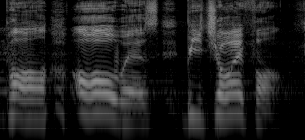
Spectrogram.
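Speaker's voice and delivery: slow, mocking "Paul, always be joyful"; mock easy advice. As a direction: drag it out as if it were that easy. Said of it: "Pretty easy to write".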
